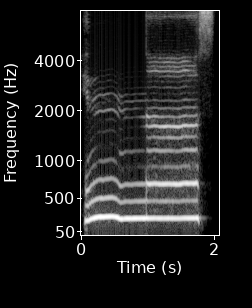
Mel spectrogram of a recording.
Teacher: Make sure you hold on the hin for the 2 seconds.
